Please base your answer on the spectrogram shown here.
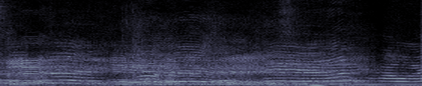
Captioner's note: exclamations of greeting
